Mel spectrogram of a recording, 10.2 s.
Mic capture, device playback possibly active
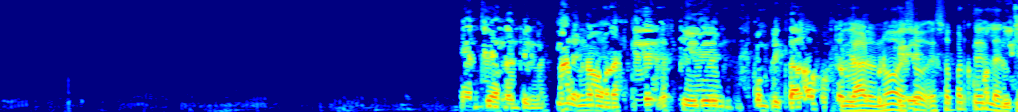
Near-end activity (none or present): present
